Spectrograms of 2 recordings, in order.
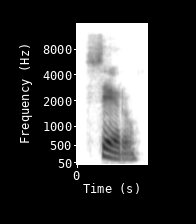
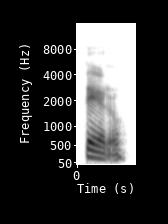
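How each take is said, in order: First: The first consonant is an s sound. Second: The first consonant is a th sound. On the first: This is how it sounds in Latin America. "In Latin America" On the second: This is how it sounds in Spain. "In Spain"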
